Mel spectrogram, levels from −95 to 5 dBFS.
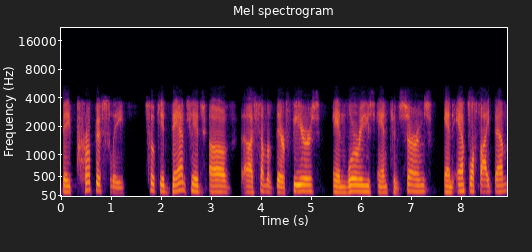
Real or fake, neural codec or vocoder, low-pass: fake; codec, 16 kHz, 1.1 kbps, Voila-Tokenizer; 5.4 kHz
